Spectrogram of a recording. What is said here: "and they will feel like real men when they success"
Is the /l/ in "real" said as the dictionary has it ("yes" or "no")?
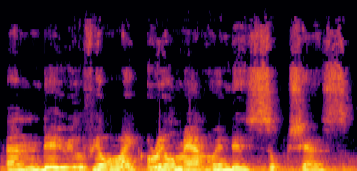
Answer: yes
